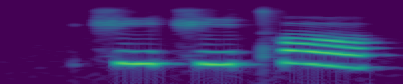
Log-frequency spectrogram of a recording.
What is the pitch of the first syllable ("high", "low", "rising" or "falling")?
high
